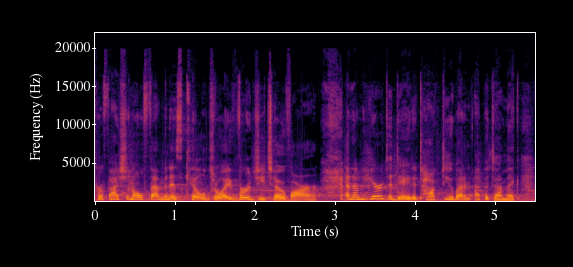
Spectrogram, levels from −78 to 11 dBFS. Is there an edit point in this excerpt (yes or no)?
no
